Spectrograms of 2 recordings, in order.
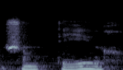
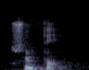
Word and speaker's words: chanter: Donc là c'est parler, chanter, ce n'est pas chanter ou chanteur ou chanteur, non, c'est chanter avec un et à la fin.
